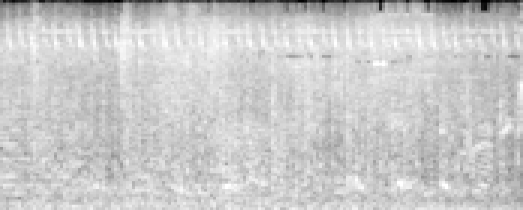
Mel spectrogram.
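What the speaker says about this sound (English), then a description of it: "Support helicopter requested." A support helicopter arrives in Metal Gear Solid V: The Phantom Pain, its rotor chopping in a loud, steady throb that fills the scene, with a voice speaking over it.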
